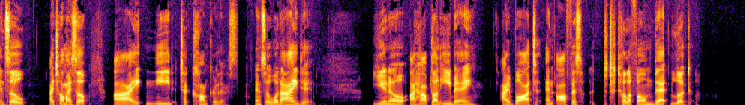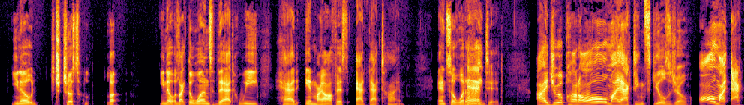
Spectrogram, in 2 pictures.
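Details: Adult male speaker; Conversational speech.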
